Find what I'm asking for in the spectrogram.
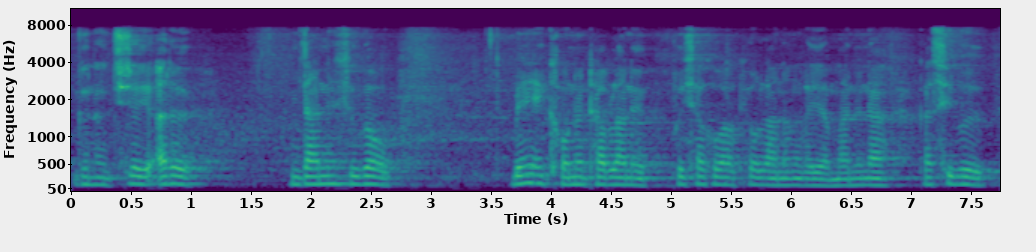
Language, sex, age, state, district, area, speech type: Bodo, male, 18-30, Assam, Chirang, rural, spontaneous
